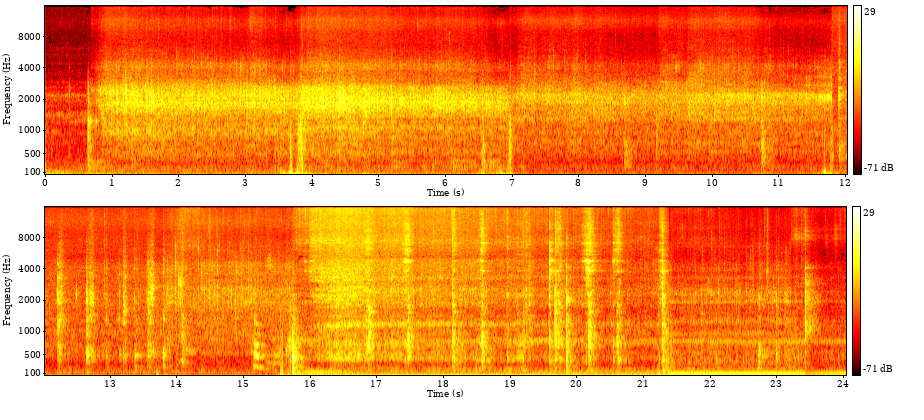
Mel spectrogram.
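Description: Hot oil sizzling steadily in a pan, then a spoon stirring and clinking in a pot of vegetables. Then louder frying as slices of food sizzle in oil, with repeated sharp clinks of a spatula against the metal pan.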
